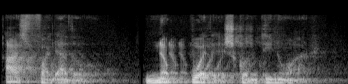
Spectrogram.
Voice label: failed, announcer

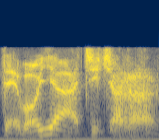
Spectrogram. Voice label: burn baby, male

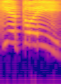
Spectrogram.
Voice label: "stay down", female; Marisa the Magician

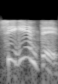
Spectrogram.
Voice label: "next", female; Marisa the Magician

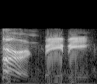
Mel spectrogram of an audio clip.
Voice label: burn baby, male

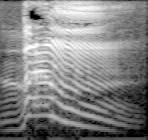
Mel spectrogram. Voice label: boom, male; Marisa the Magician

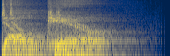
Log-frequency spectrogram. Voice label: double kill, announcer

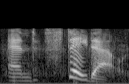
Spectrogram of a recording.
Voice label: "stay down", female

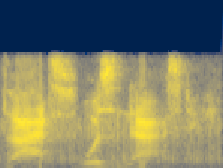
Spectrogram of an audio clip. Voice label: nasty, male; Marisa the Magician

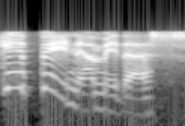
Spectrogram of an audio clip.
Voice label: "loser", female; Marisa the Magician

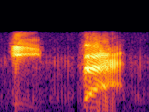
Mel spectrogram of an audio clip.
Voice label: eat that, male

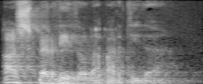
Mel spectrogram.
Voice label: lost match, announcer

